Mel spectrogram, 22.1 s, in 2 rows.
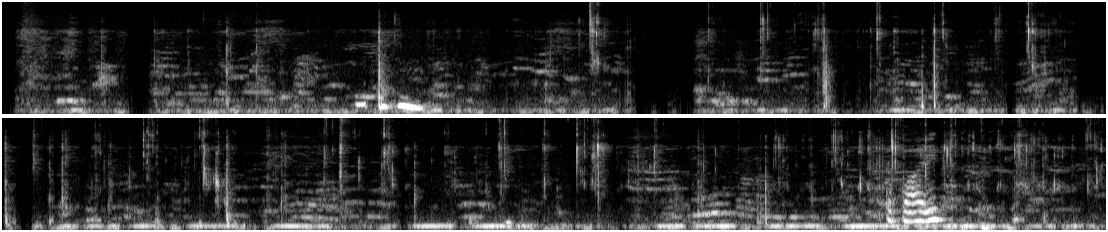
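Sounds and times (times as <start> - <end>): crunchy chewing: 5.6 - 6.4, 7.0 - 22.0.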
